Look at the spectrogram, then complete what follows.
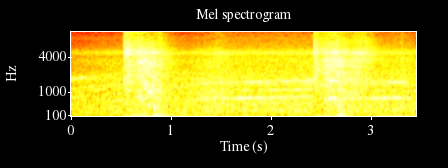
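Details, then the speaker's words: Pontiac with a 40-year-old ignition switch and an engine that sat over winter; electric cooling fans are wired off a key-on signal that cuts out while cranking. A steady fan whoosh drops away as the starter cranks, then recovers. Fans cutting out during cranking, as intended. "And this is the perfect signal wire because when you turn the key on, the fans are on right away. But while you crank it, they shut off."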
